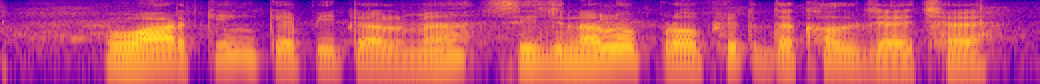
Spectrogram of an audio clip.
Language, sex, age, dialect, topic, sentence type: Maithili, male, 31-35, Bajjika, banking, statement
